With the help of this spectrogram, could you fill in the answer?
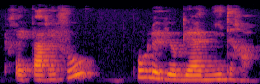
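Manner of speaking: ordinary talk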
